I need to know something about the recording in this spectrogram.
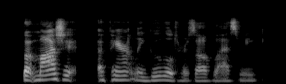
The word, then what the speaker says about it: Masha: maja's gonna be but maja interestingly her name rhymes with my hebrew name that i chose for myself so my hebrew name is masha m-a-s-h-a so i clearly just love that yeah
